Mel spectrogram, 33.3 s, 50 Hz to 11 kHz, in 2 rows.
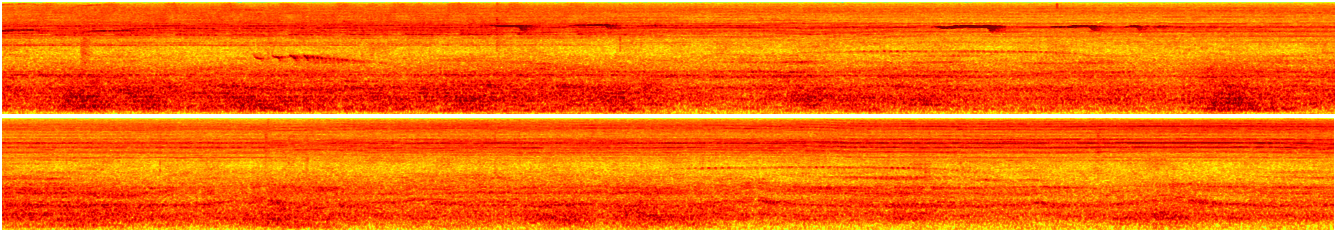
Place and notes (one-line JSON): {"title": "Vila Santos, São Paulo - State of São Paulo, Brazil - Howler Monkeys and Cicadas", "date": "2016-12-02 13:36:00", "description": "Howler monkeys at distance and cicadas.", "latitude": "-23.45", "longitude": "-46.64", "altitude": "844", "timezone": "GMT+1"}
